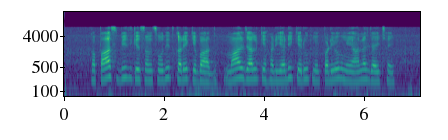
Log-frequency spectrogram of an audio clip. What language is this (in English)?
Magahi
